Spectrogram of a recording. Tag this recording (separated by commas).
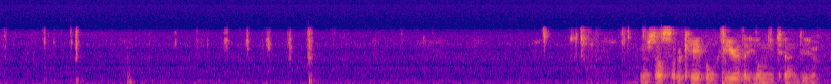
Speech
